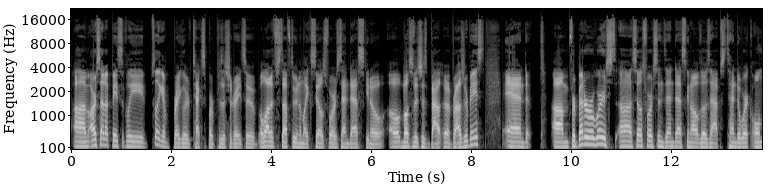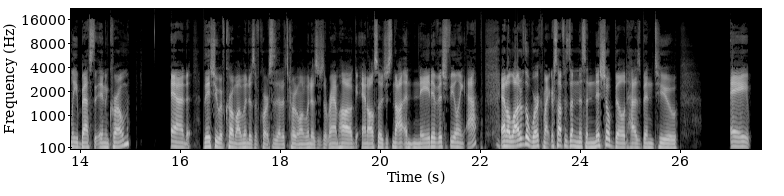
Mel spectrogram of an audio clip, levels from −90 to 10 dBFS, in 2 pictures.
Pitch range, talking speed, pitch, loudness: 110-135 Hz, 210 wpm, 125 Hz, -17 LUFS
